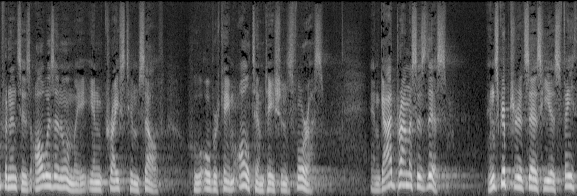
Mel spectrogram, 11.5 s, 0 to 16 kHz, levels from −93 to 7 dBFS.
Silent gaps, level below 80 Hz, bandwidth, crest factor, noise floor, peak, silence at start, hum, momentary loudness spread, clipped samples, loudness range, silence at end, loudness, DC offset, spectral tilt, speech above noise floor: none; -56 dBFS; 16 kHz; 16 dB; -48 dBFS; 0 dBFS; 0 s; none; 9 LU; under 0.1%; 3 LU; 0 s; -17 LUFS; under 0.1%; -5.5 dB/octave; 31 dB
